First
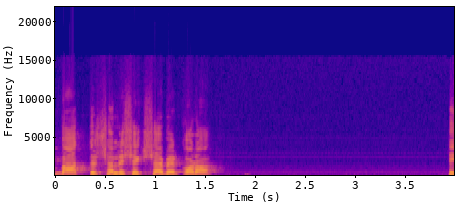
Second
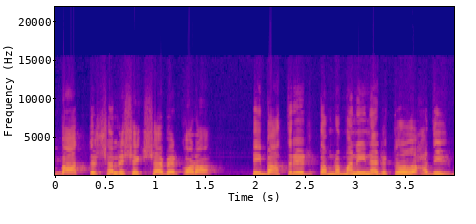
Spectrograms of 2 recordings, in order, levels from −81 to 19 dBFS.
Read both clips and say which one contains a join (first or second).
second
